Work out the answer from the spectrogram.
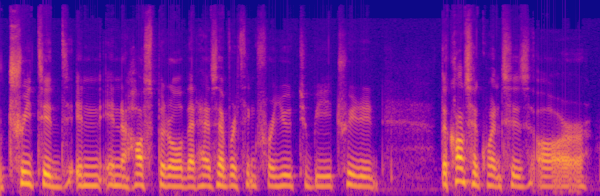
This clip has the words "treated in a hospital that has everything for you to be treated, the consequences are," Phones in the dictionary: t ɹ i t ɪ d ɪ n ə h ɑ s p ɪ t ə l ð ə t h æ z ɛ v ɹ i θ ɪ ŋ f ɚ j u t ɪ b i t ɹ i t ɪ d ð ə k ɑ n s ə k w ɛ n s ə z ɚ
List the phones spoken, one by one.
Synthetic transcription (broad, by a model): t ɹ i t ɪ d ɪ n ə h ɑ s p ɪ t l ð ə t h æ z ɛ v ɹ i θ ɪ ŋ f ɚ j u t ɪ b i t ɹ i t ɪ d ð ə k ɑ n s ə k w ɛ n s ə z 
